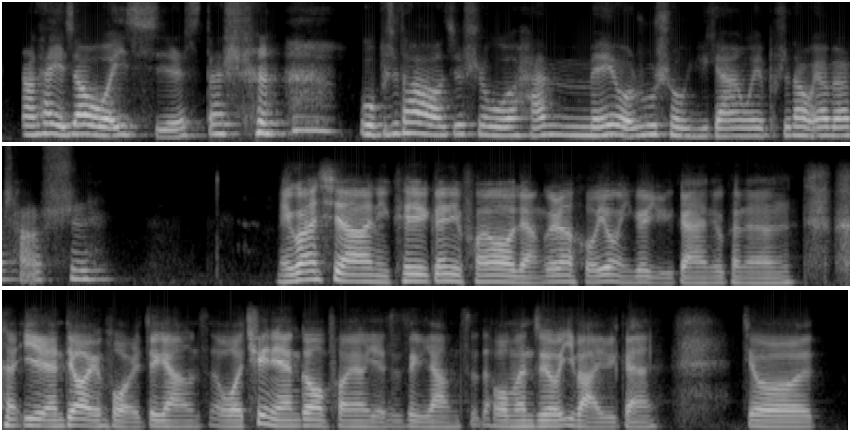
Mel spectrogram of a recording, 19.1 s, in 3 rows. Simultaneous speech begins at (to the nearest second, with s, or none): none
